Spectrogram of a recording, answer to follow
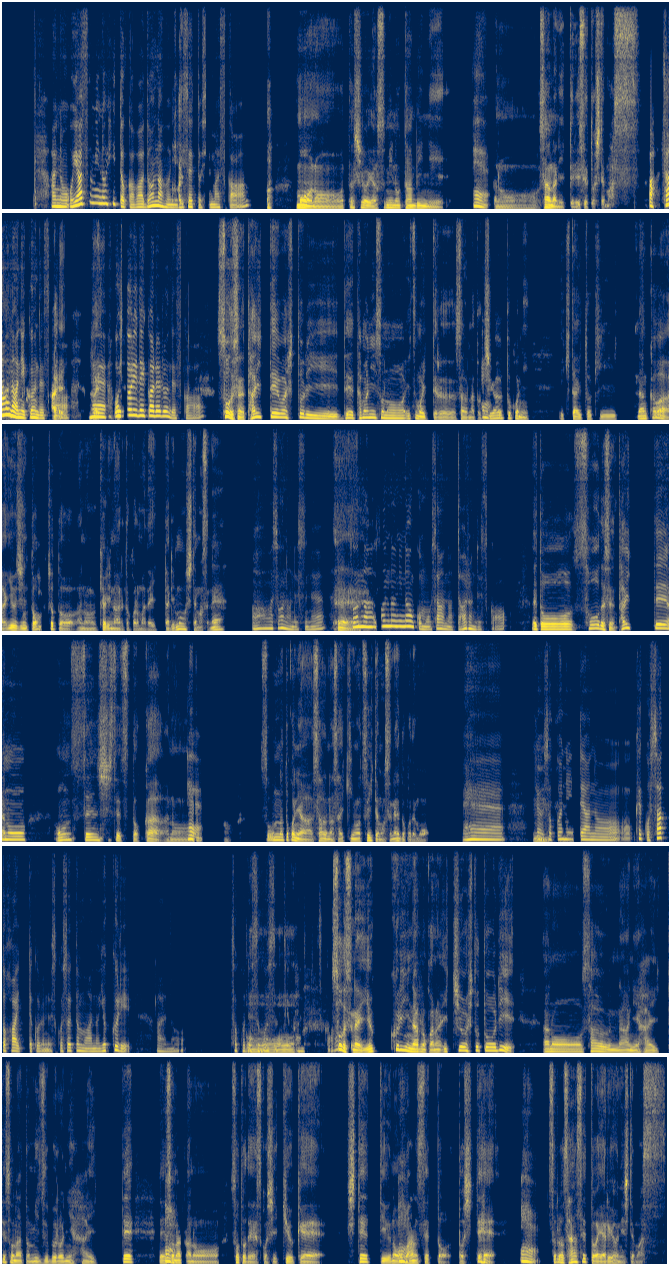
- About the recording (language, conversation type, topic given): Japanese, podcast, 休みの日はどんな風にリセットしてる？
- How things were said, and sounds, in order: tapping; unintelligible speech; other noise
